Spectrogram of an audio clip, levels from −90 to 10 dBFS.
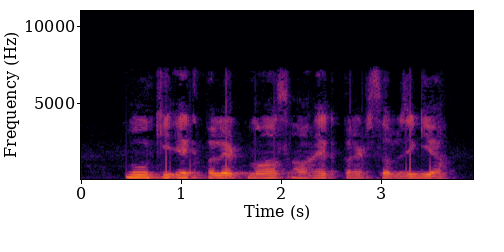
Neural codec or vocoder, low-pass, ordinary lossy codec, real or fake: none; 7.2 kHz; MP3, 64 kbps; real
